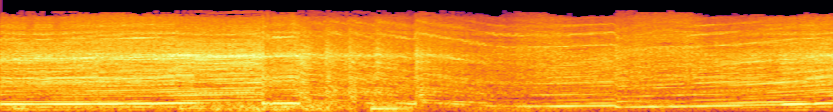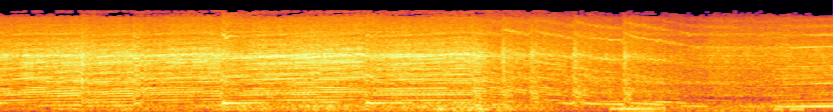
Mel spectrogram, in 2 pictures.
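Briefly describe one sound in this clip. A racing car engine whines loudly, rising and falling in pitch as it shifts gears and brakes.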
